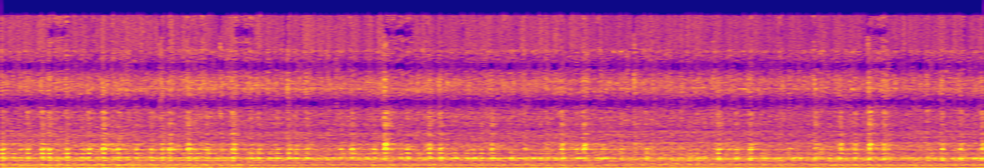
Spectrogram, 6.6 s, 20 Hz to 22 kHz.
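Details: 1986 Honda NS400R 400cc two-stroke triple after 11 months standing, run on choke to empty the carbs for storage: steady, rich burble with slightly uneven beat as the carbs empty and it starves; running on choke with fuel starvation.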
